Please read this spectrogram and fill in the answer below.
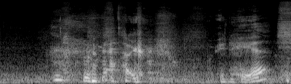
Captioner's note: laughs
